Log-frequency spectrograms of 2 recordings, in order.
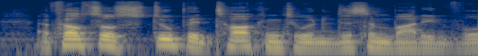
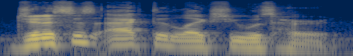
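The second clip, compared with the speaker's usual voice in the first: usual speaking voice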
